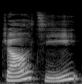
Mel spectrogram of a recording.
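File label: "zhao2ji2", Mandarin Chinese; 着急; 焦る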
